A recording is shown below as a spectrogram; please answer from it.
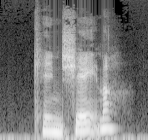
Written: keynesianer

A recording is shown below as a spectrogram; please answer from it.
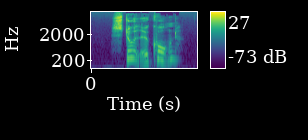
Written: stud.oecon.

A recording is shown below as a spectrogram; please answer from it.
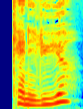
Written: kannelure

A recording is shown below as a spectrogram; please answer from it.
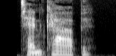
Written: TANDKARPE

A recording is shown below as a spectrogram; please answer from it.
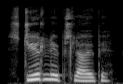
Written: STYRT

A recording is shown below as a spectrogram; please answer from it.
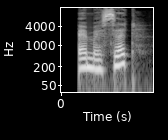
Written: ammassat

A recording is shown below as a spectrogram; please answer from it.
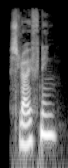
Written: sløjfning

